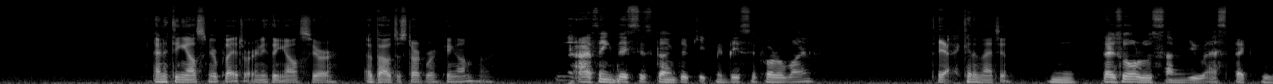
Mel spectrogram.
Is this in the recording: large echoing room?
no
